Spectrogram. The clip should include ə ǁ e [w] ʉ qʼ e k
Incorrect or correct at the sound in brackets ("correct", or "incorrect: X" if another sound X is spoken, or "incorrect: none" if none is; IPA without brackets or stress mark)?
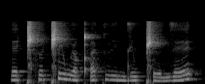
correct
